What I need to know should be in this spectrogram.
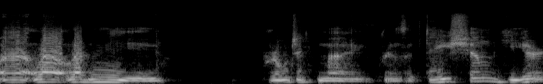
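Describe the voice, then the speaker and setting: A man with a Brazilian accent talks at a very slow pace. His pitch variation is ordinary. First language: Portuguese. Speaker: history professor. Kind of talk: lecture. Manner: halting.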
